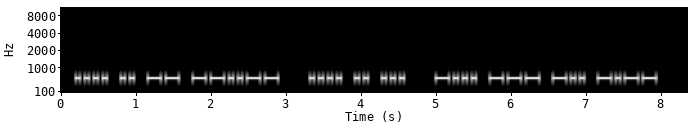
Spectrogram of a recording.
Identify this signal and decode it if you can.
Morse code, heard as a keyed tone, about 20 wpm, 600 Hz. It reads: HIM, HIS BODY
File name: the old man and the sea / the old man and the sea part 1 20wpm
